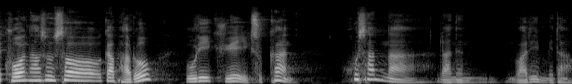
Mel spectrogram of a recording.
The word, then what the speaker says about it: 호산나: 바로 우리 귀에 익숙한 호산나 말입니다 원어의 발음은 호시안나 호시안나 합니다 저를 따라서 같이 발음해 보실까요 호시안나 한번 더 호시안나네 오늘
